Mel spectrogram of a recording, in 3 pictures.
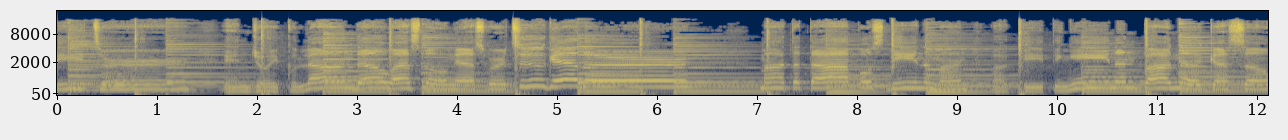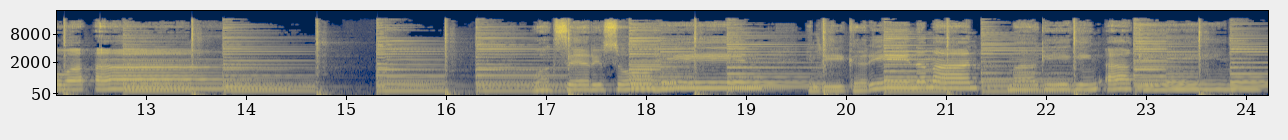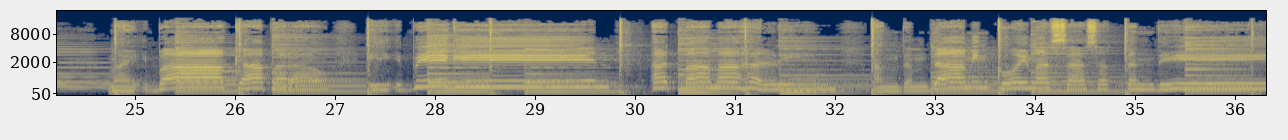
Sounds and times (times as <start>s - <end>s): Music: 0.0s - 36.3s.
